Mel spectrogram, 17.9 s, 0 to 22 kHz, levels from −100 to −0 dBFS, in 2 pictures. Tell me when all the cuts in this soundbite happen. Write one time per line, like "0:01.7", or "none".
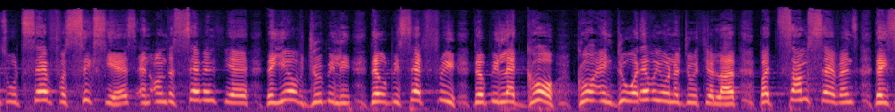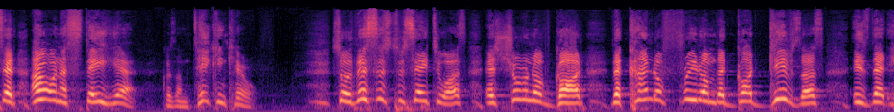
0:08.7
